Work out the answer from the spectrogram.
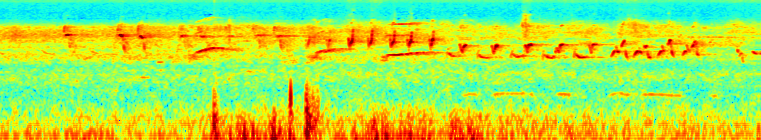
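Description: Small birds chirping. From about four seconds in there is a quick series of short, repeated high notes.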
